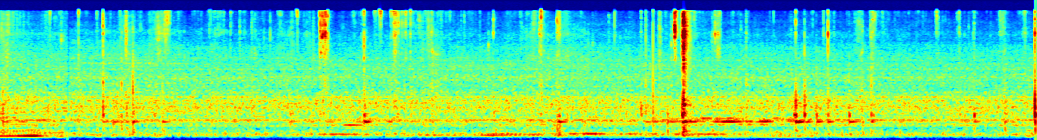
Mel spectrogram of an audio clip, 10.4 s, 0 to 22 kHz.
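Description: Scattered small clicks and taps of tools and parts being handled while a OnePlus 8 smartphone is worked on, with one sharper click about two-thirds of the way through.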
